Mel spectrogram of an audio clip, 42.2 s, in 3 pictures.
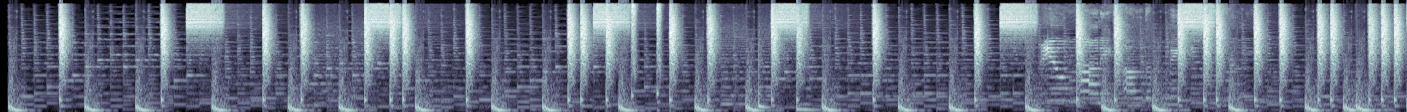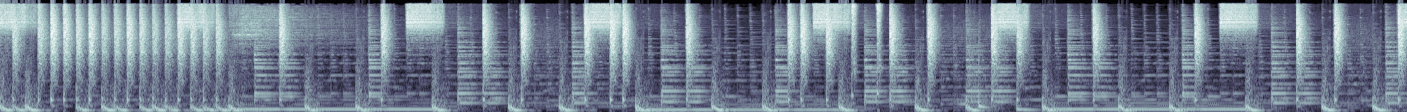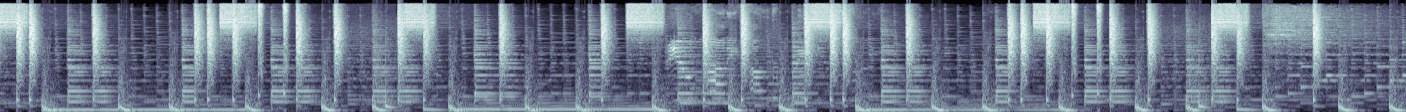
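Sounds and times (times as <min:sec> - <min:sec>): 
music beat: 0:00.1 - 0:42.1.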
